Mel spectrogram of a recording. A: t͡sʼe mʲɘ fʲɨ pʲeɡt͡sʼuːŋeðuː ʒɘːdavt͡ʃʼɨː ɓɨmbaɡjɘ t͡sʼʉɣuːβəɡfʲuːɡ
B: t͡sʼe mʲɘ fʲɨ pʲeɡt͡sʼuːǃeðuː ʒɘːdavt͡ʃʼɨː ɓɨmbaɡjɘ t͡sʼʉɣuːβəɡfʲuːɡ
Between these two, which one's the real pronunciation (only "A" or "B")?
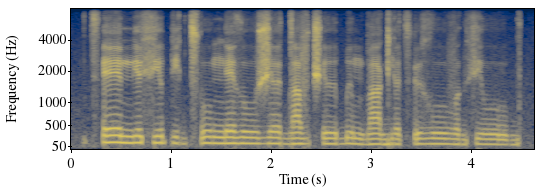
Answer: A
